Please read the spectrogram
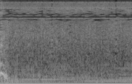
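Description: Steady low hum with hiss on a telephone line, even throughout, with several low droning tones under it.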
